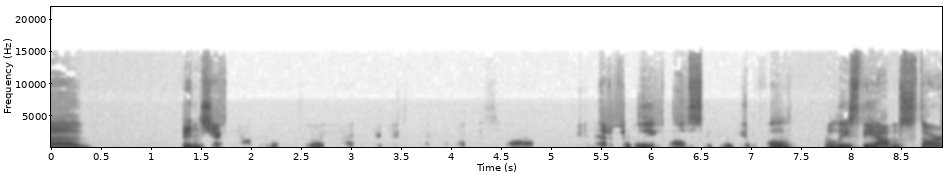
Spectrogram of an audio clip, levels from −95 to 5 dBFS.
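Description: From 1.53 to 4.87 s, the talker's speech is pushed down hard, by roughly 40 dB at its deepest. This is speech suppressed in double talk. It likely happens because both sides spoke at once and the echo canceller turned everything down.

It happens again from 5.22 to 7.22 s, with a drop of around 35 dB. The speech is turned down for about two seconds. The echo canceller likely could not separate the local talker from the loudspeaker echo.

Inside that second stretch, the other side's voice is leaking through. A faint scrap appears from 5.56 to 5.69 s, about 25 dB below the speech. A shorter fragment follows at 6.06 to 6.11 s, around 30 dB down. Leftover loudspeaker echo was likely not fully cancelled.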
